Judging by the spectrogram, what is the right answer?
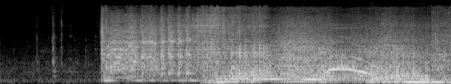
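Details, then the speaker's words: Car that would not crank due to a corroded battery terminal, battery fully charged, after cleaning and retightening both terminals: after a quiet pause it cranks, fires right away and revs up smoothly into a steady run; a clean, normal start. "okay now it's it's started"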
